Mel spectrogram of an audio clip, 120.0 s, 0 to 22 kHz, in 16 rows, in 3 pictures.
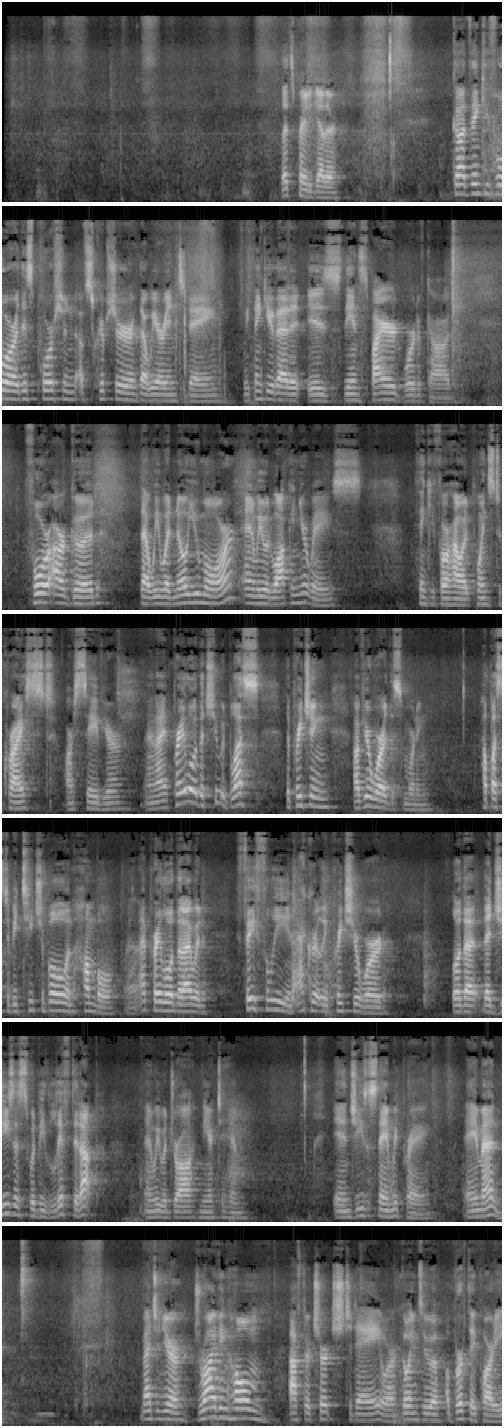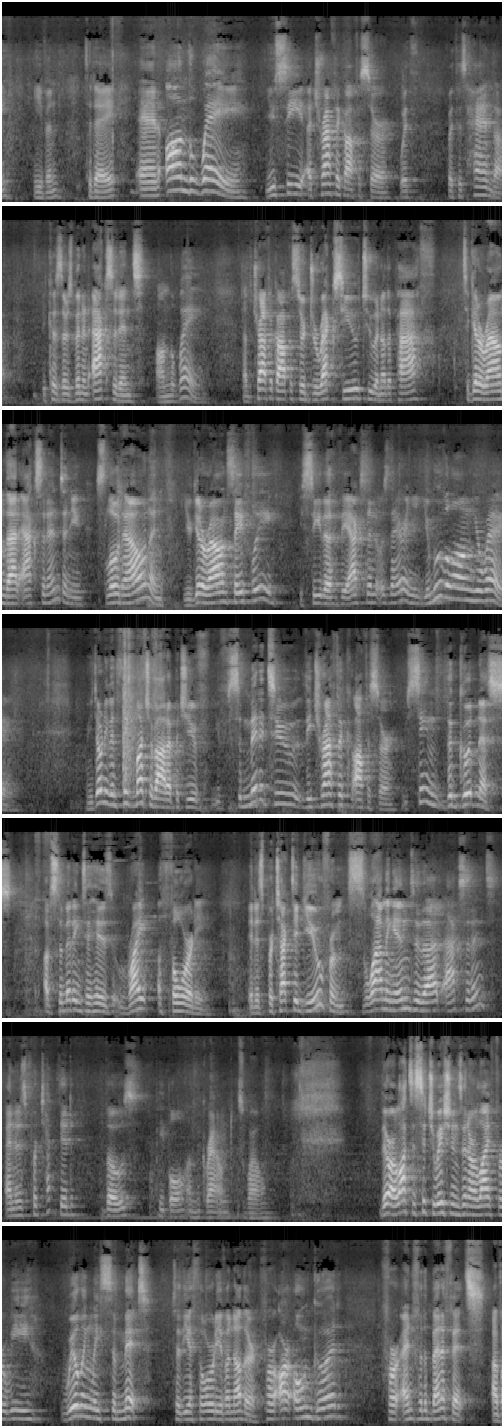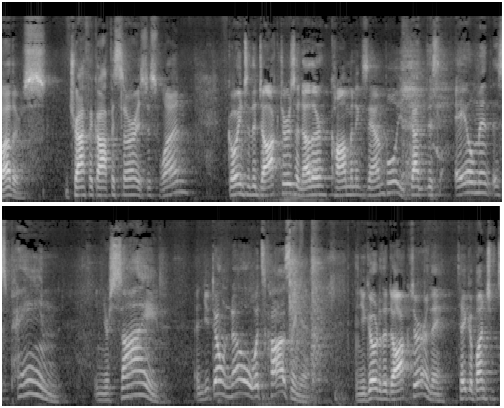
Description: Ephesians 5:22-24 an instruction is given to Christian wives: submit to their own husbands, as the husband is the head of the wife. Sermon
